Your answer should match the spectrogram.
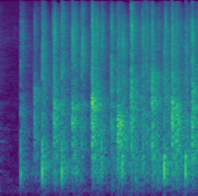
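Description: A small audience applauding, the clapping starting a moment in and continuing as quick, dense applause.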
